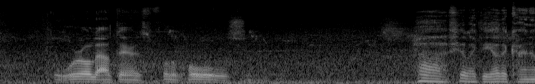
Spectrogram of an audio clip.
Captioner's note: sighs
